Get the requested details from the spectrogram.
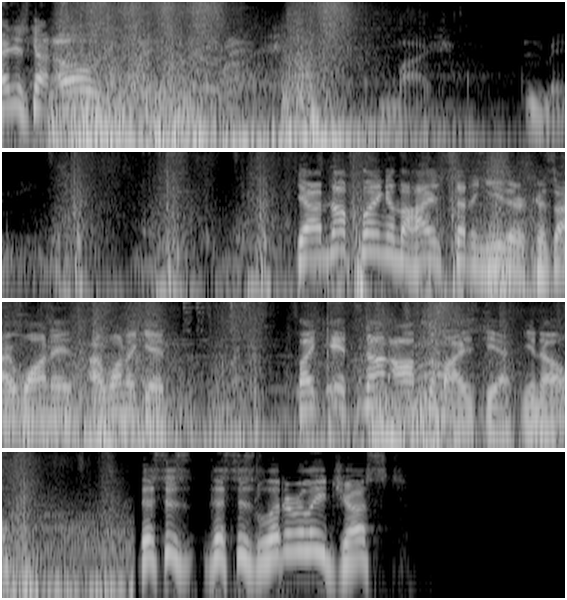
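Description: Game weapons clash and swoosh with bursts of magic.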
